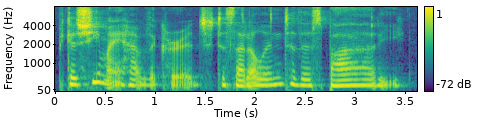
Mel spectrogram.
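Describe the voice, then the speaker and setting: A woman in her thirties performing poetry at a live reading, mixing English and Spanish, swinging between hushed whispers and loud cries. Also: mid-range voice, fairly even intonation, moderate pace, gravelly, husky. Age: 30s. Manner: dramatic, shifting from whispers to screams. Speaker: poet reading at a live event.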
